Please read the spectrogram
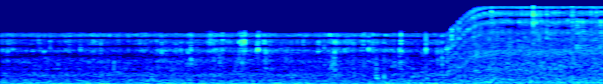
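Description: Faint, steady low rumble and hiss of outdoor background noise, with a few faint ticks.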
